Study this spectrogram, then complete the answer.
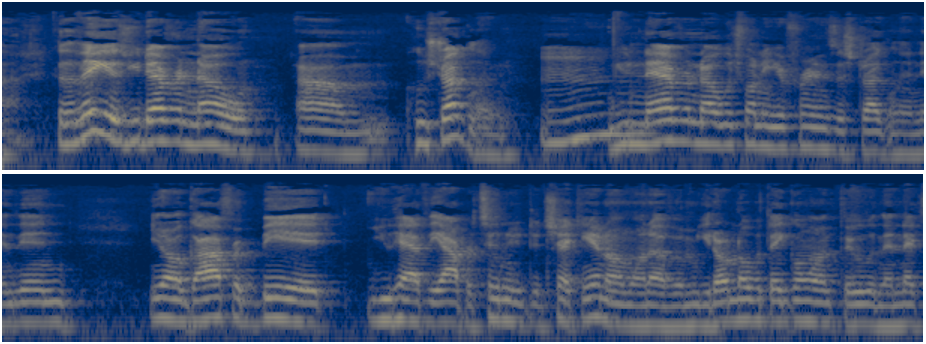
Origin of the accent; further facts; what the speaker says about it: New York, United States; moved away; I'm a New Yorker.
